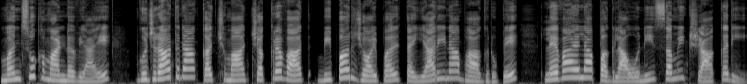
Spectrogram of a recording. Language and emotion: Gujarati, neutral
